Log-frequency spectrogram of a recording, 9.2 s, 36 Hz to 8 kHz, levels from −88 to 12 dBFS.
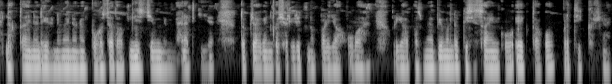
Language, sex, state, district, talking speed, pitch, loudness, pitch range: Hindi, male, Uttar Pradesh, Jyotiba Phule Nagar, 210 wpm, 100 Hz, -19 LUFS, 100-105 Hz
